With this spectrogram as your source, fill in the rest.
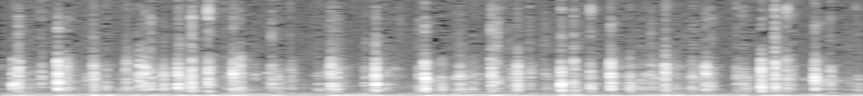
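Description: Fingertips type rapidly on the keys of a black plastic backlit computer keyboard. A quick, uneven run of short, dry clacks carries a bright plastic click and a soft low thump, and each keystroke stops at once with no ring.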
